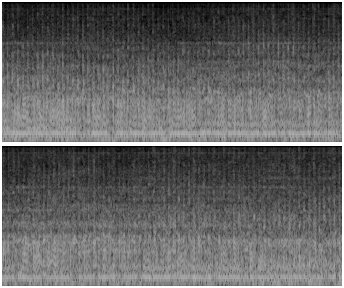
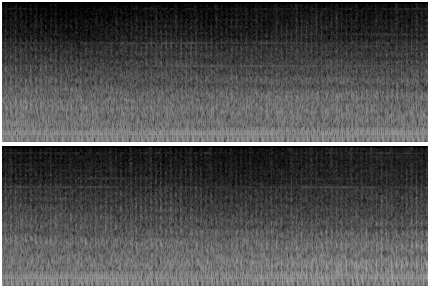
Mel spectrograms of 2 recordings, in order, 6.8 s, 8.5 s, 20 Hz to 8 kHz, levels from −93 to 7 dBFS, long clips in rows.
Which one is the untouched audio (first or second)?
second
